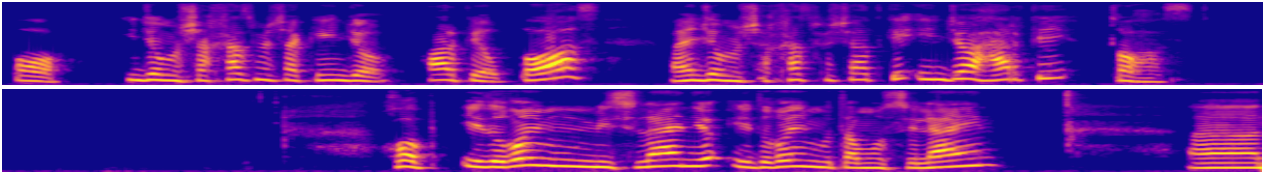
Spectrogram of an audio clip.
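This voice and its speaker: Teacher, recorded recitation lesson, patient, repetitive, checks understanding. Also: mid-range voice. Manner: patient, repeats each point and asks if students understood; slows down to model recited sounds.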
